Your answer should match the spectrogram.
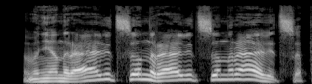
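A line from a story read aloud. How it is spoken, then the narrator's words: Sung. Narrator (Russian): поют Стоунс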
